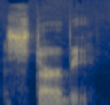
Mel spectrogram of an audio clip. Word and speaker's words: Stöderby: It looks like Sturby. Sturby. Sturby. All day. Stewerby at most, but not Stöderby. What the hell? Adding a whole syllable in there, dude. There's a silent D, and it's also invisible.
